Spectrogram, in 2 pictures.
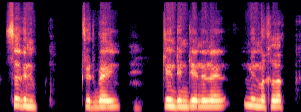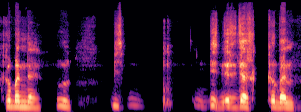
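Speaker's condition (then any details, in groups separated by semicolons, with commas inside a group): Cerebral palsy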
